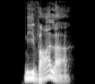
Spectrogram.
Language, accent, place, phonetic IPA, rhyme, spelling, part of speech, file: German, Germany, Berlin, [niˈvaːlɐ], -aːlɐ, nivaler, adjective, De-nivaler.ogg
- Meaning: inflection of nival: 1. strong/mixed nominative masculine singular 2. strong genitive/dative feminine singular 3. strong genitive plural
